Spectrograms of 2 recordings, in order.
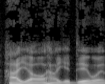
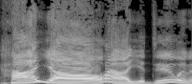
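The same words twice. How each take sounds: First: It has a light Southern accent. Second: It has a thick Southern accent.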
